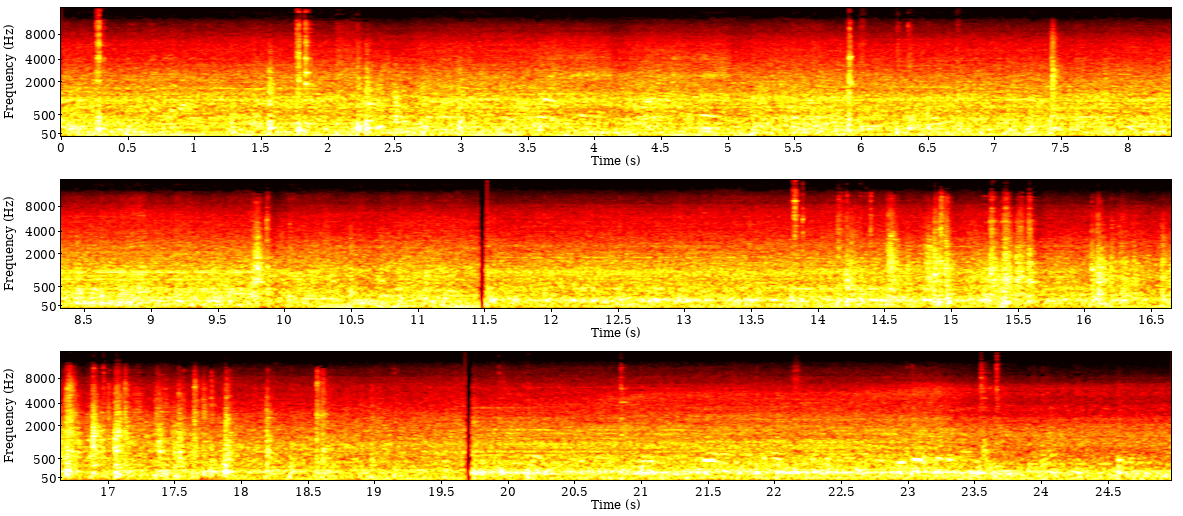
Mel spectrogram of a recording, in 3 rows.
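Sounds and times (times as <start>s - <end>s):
sharp clicks and knocks: 0.0s - 11.5s, 13.3s - 19.2s, 23.5s - 23.8s
engine and traffic rumble: 0.0s - 24.9s.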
